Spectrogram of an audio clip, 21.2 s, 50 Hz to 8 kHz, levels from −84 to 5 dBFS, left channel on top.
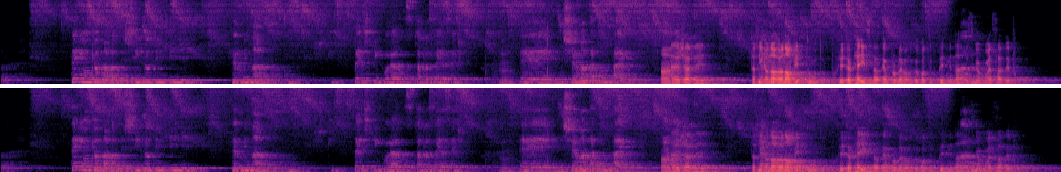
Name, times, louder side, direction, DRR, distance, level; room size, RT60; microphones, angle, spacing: sound 1, 0.6-18.9, left 4 dB, 20° left, 2.8 m, -43 dB
voice 1, 1.4-3.9 4.6-9.2 9.9-10.0 10.4-12.8 13.2-13.9 15.1-15.7 19.2-19.6, equal, 10° right, -6 dB, 2.7 m, -40 dB
voice 2, 10.0-10.3 13.2-14.2 15.0-20.3, left 3 dB, 45° left, 6 dB, 0.5 m, -31 dB
8.4 x 7.4 x 7.3 m, 2.9 s
head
